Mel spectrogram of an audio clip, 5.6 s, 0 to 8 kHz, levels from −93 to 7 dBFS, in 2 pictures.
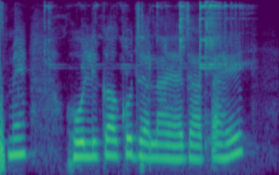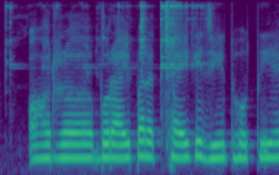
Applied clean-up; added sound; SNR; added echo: none; Cutlery, silverware / Dishes, pots, and pans; 14 dB; none.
